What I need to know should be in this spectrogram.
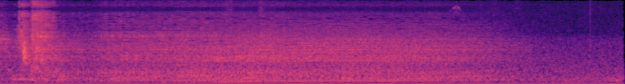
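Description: A van's engine hums as the van drives slowly away.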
